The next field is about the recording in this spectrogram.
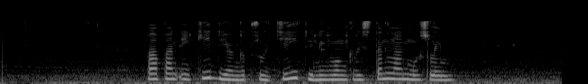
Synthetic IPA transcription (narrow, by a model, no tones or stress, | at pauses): papanʔikidi̤aŋɡəp̚su̥t͡ʃid̥e̤nɪŋwɔŋkɾist̪ənlanmuslɪm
